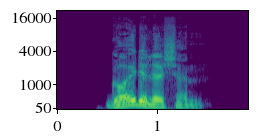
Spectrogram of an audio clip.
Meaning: strong dative masculine/neuter singular of goidelisch
- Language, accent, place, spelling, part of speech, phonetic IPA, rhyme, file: German, Germany, Berlin, goidelischem, adjective, [ɡɔɪ̯ˈdeːlɪʃm̩], -eːlɪʃm̩, De-goidelischem.ogg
